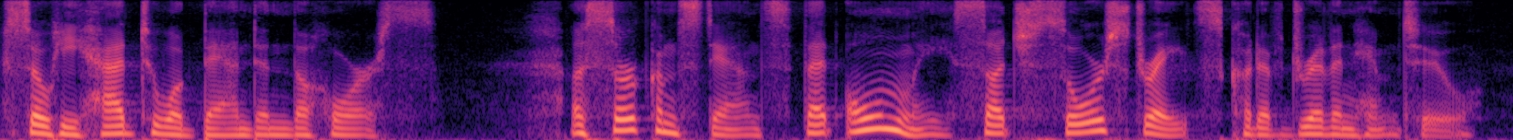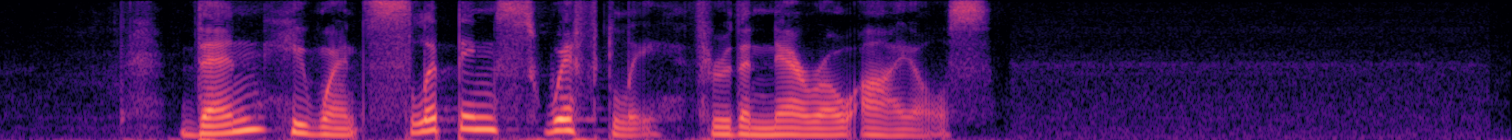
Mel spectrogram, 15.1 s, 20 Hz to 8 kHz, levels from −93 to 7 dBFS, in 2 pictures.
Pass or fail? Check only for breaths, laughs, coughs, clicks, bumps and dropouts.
pass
